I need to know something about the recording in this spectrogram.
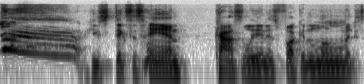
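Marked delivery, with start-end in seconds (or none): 0.0-0.8 very high, long, drawn-out triumphant whoop. Retelling how the character reacts to each success: imitating a triumphant shout. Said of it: "That's literally what happened".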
